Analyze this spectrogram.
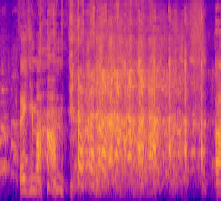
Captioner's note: laughter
